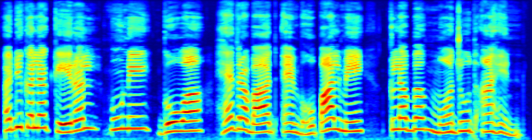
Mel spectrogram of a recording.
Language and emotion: Sindhi, neutral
